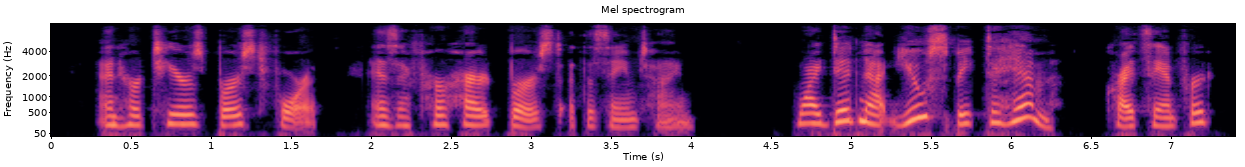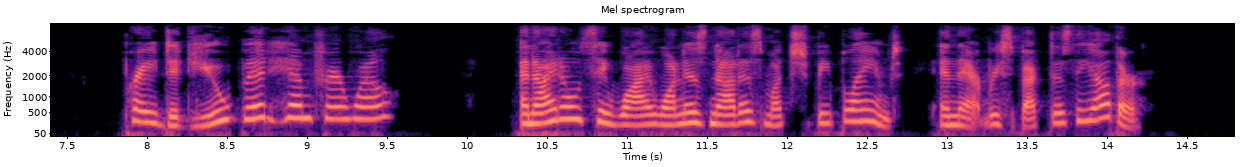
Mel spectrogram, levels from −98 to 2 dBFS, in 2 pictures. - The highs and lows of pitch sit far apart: Yes, wide, 5.9 semitones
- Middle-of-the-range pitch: No, high, 230 Hz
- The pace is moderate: Yes, average, 190 wpm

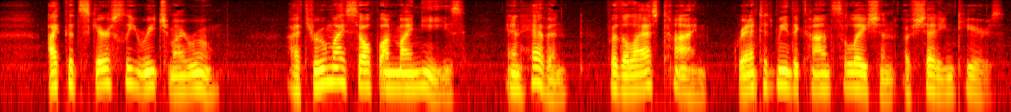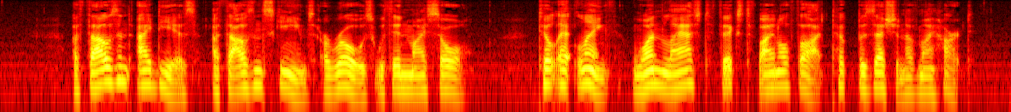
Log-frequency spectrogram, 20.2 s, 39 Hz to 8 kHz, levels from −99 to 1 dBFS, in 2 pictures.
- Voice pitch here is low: Yes, low, 125 Hz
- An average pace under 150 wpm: Yes, average, 140 wpm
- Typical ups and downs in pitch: Yes, average, 3.9 semitones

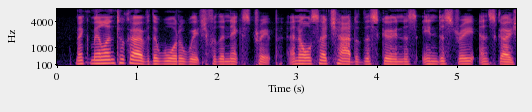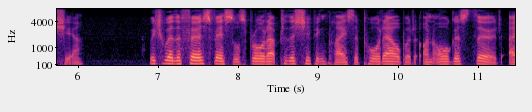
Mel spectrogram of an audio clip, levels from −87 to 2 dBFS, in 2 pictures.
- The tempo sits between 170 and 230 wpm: Yes, average, 185 wpm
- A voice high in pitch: No, medium, 140 Hz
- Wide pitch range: No, narrow, 2.6 semitones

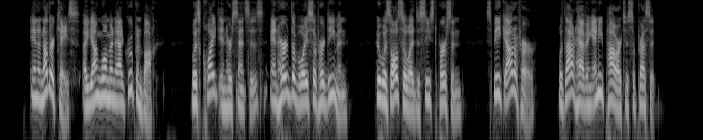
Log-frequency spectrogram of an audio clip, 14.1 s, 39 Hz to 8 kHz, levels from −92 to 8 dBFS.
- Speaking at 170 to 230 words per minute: No, average, 160 wpm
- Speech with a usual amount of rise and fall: No, wide, 5.7 semitones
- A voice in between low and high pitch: Yes, medium, 170 Hz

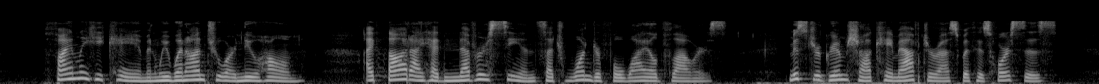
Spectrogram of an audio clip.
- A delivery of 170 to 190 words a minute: No, average, 160 wpm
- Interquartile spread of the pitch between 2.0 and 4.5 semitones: Yes, average, 4.2 semitones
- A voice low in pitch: No, medium, 175 Hz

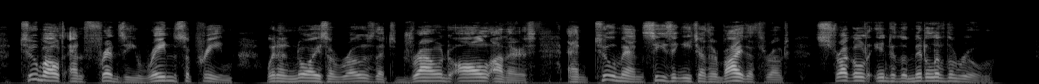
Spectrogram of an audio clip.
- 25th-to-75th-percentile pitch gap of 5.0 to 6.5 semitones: Yes, average, 5.3 semitones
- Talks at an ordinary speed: Yes, average, 165 wpm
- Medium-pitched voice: Yes, medium, 145 Hz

